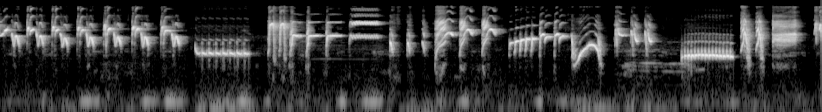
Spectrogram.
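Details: Asian pied starling in varied song, played to trigger singing and mimicry in young starlings: a quick chip phrase repeated about six times, a low buzzy note, a mix of whistles and upsweeps, then another low buzz and harsh notes.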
